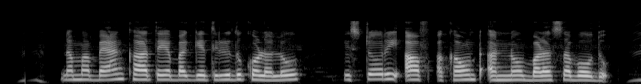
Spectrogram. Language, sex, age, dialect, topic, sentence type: Kannada, female, 25-30, Central, banking, statement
